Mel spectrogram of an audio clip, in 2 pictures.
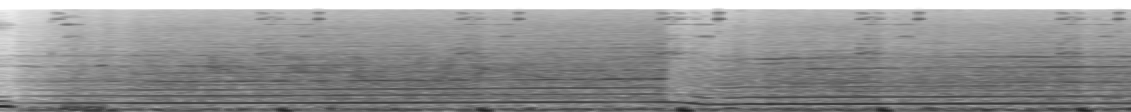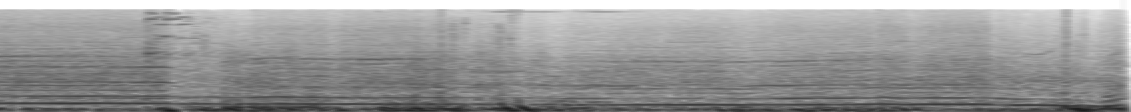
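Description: A racing car engine whines at high revs, dropping in pitch with each gear change.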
